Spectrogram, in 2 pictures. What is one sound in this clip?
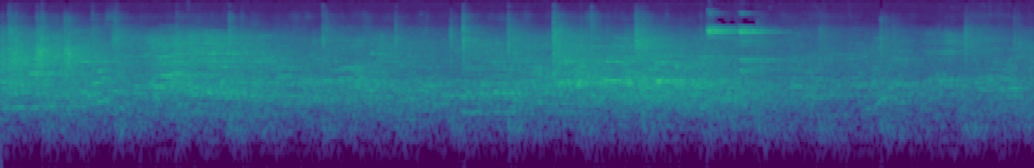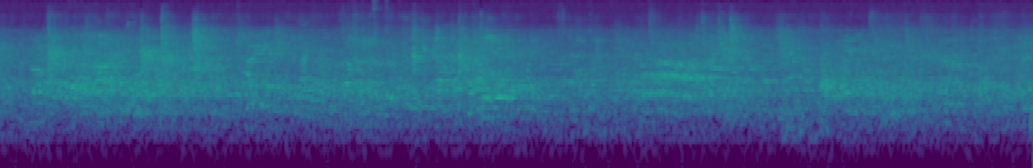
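A crowd chatters and murmurs, echoing through a large gym.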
